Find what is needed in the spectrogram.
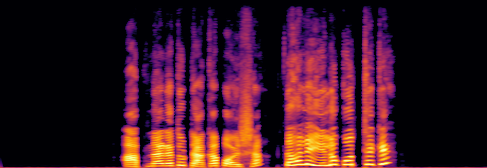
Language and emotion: Bengali, angry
